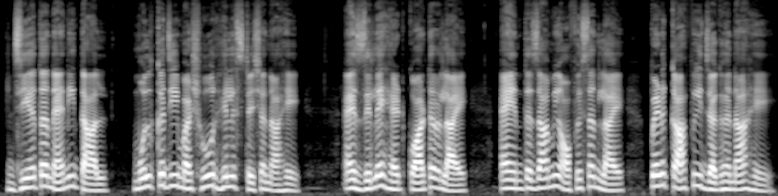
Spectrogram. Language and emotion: Sindhi, neutral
